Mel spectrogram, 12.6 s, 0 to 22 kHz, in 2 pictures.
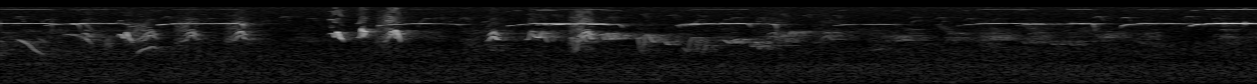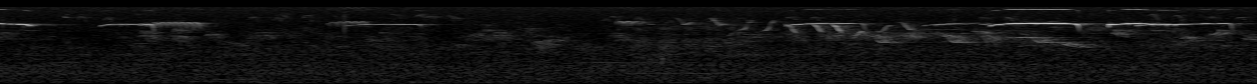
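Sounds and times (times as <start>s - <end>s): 
cedar waxwing Bombycilla cedrorum high hissing notes and chirps: 0.0s - 12.5s.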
